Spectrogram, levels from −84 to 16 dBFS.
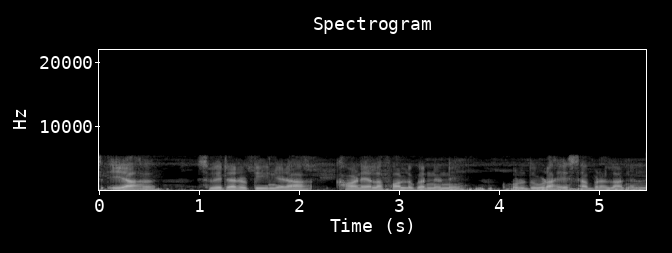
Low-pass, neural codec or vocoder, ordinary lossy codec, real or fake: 5.4 kHz; vocoder, 22.05 kHz, 80 mel bands, WaveNeXt; none; fake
